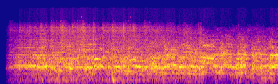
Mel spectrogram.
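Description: A crowd cheers and shouts loudly close by.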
